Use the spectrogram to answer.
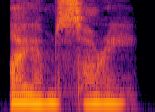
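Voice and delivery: soft, whispery apology; gentle. A narrator's reading. Investigator consoling the raging bereaved mother, gently. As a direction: offer sympathy very softly. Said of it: "I said gently".

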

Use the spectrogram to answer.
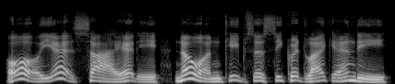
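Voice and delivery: light mechanical butler tone; robot voice. A narrator's reading. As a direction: read it like a polite, smug machine. Robot Andy speaks.

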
